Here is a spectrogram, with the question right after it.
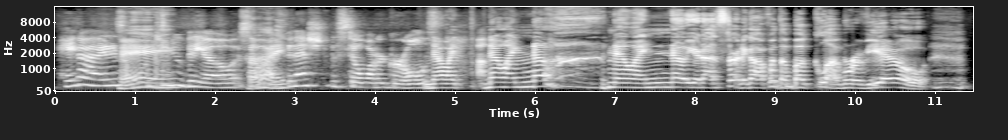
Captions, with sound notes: - Hey, guys. - Hey! - Welcome to a new video. - Hi. - So I finished "The Stillwater Girls". - Now, I know, (laughs) now, I know you're not starting off with a book club review.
